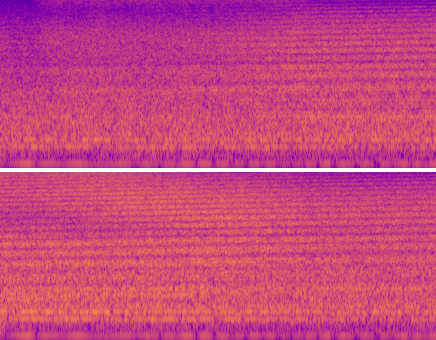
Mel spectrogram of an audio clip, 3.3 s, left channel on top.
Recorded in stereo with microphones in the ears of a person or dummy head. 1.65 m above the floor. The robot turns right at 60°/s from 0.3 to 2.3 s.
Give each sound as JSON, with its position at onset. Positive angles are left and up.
{"t": 0.0, "sound": "a drone", "side_deg": -60}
